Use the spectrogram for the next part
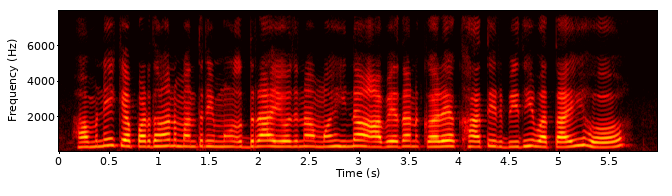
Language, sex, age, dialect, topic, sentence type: Magahi, female, 18-24, Southern, banking, question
